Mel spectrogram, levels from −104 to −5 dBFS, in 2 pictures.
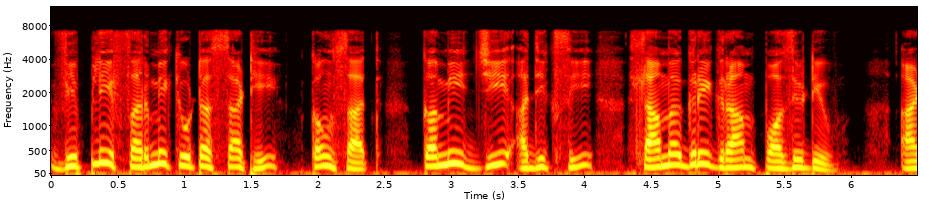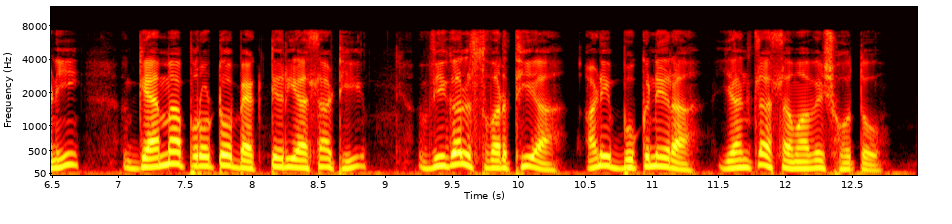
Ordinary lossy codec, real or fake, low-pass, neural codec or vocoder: none; real; 7.2 kHz; none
